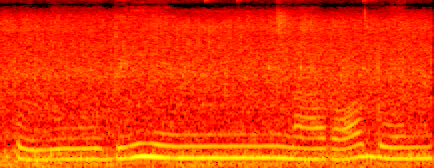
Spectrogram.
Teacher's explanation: میم ساکن کے فوراً بعد میم آیا تو ہم نے آپس میں ایک دوسرے کو مرج کر دیا، ایک کو دوسرے میں داخل کر دیا۔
